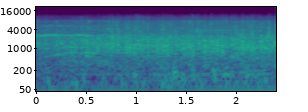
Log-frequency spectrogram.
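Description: A crowd applauds steadily in memory of radio man Manuel Araneda, a posthumous tribute opening the festival's 25th edition; a dense wash of many hands clapping at an even, loud level throughout, with no voices standing out above it.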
